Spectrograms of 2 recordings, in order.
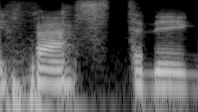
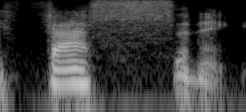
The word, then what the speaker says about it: fastening: sitting the seat belt it's spelled with the t but you don't pronounce the t you don't say fastening you say fastening the seat belt okay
